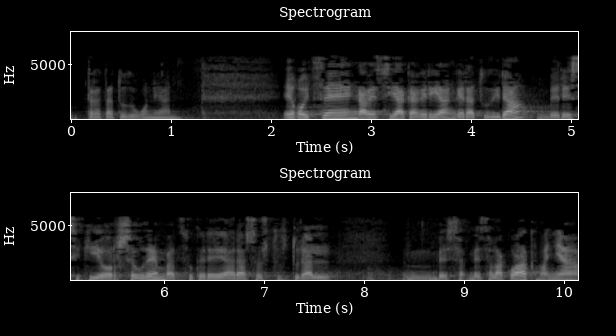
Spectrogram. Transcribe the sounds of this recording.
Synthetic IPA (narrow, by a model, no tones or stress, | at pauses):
t̪ɾat̪at̪uðuɣ̞une̞an | e̞ɣ̞o̞jt͡se̞ŋɡaβ̞e̞siakaɣ̞e̞ɾiaŋɡe̞ɾat̪uðiɾaβe̞ɾe̞sikio̞ɾse̞wðe̞mbat͡suke̞ɾe̞aɾaso̞est̪ɾuk̚t̪uɾal | be̞salako̞akbajɲa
